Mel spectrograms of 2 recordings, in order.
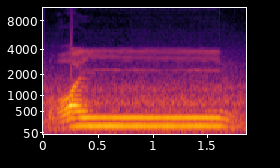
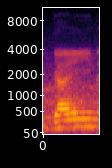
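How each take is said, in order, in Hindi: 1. पहली ध्वनि भारी है, जीभ की जड़ उठाकर। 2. पहली ध्वनि हल्की है, जीभ की जड़ उठाए बिना। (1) "पीछे से ज़बान की जड़ को बुलंद करेंगे" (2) "गैन ऐसे नहीं"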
